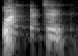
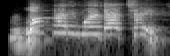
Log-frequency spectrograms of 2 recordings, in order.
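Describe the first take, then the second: First: Higher and louder, rising on change; sharp incredulous question. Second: Slow, drawn-out, falling question; slow puzzled question. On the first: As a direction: fire it back in outrage, pitch up on change. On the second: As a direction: let each word of the question hang, slowly. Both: Acted. Repeats question, slow then sharp.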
